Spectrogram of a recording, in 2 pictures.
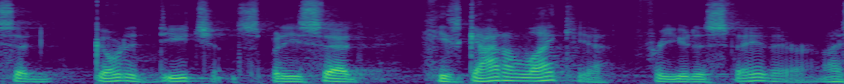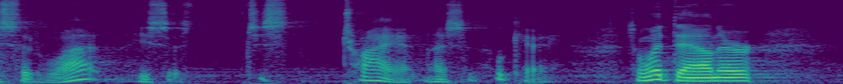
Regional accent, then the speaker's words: East Coast, United States; I was from the East Coast, and I was a little skeptical about stuff like that.

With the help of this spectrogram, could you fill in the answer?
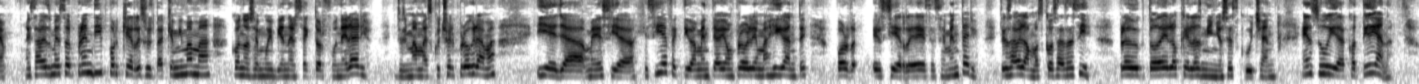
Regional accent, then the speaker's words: Bogotá, Colombia; yo soy de Bogotá y no sabía bien las dinámicas como del Frailejonal.

